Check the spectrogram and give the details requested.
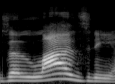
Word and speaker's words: Zelazny: Yeah, yeah, I've not read any of the Cosmere, but have heard that there's been some disappointment, and apparently I did mispronounce it. Zelazny.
